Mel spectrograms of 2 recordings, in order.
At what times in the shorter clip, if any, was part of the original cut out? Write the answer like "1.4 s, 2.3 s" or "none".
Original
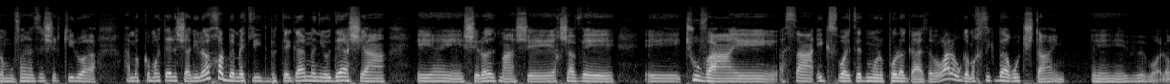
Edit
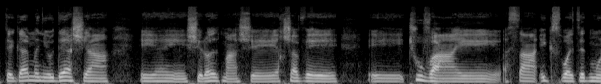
none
